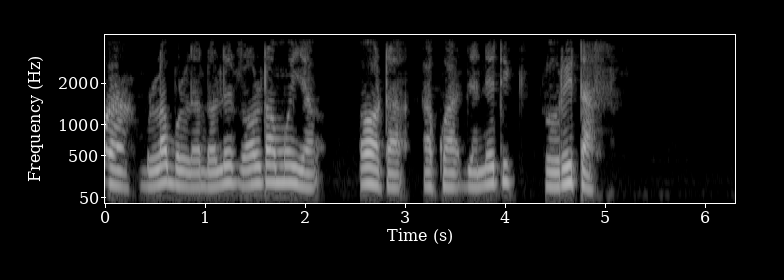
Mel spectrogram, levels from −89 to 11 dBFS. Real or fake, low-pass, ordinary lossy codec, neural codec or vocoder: real; 3.6 kHz; none; none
